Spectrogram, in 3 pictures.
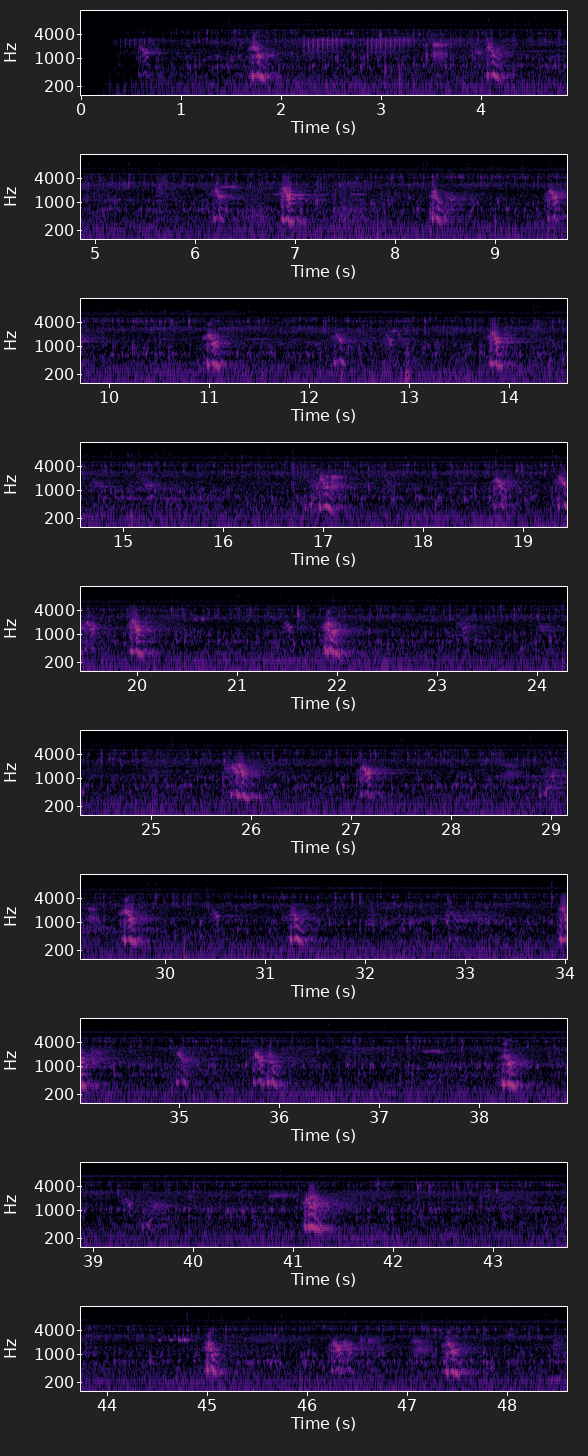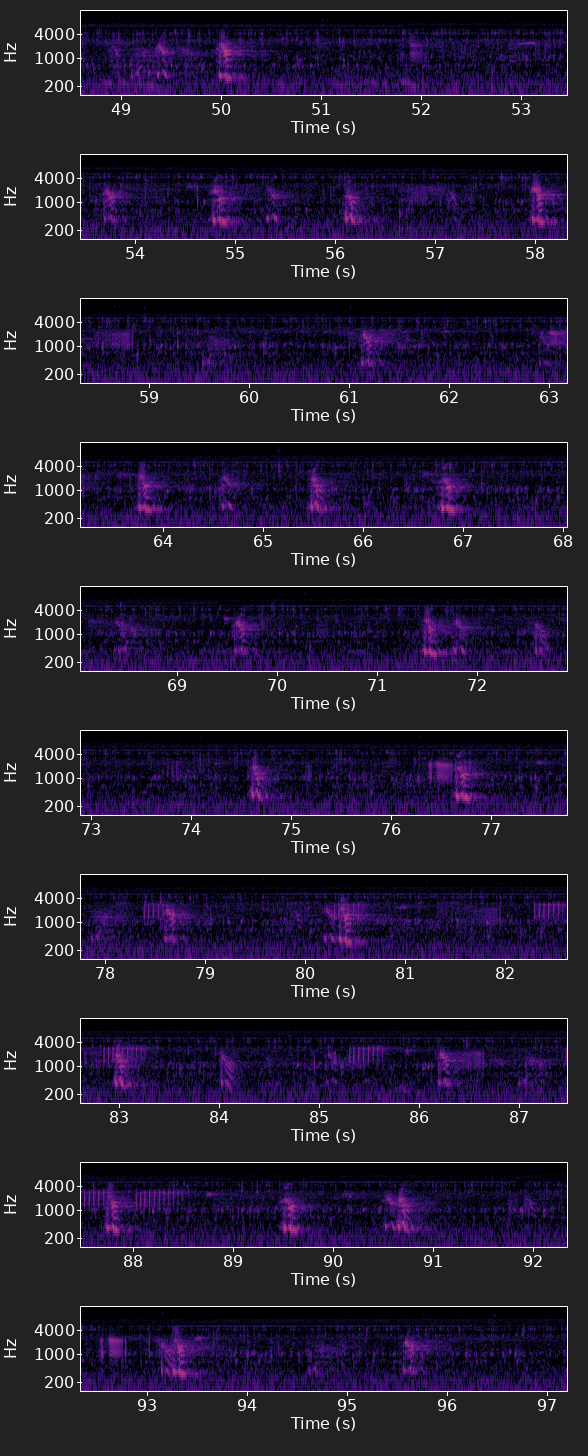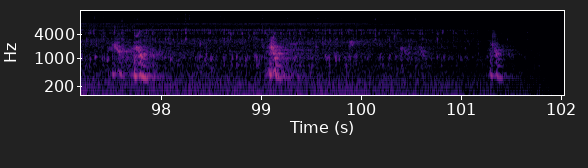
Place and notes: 三角崙, 魚池鄉五城村, Nantou County - Frogs chirping
Frogs chirping, Sound of water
